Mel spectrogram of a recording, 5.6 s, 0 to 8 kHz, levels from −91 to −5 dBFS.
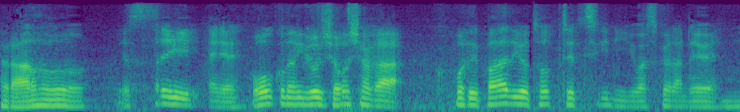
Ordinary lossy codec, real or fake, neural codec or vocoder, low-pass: AAC, 32 kbps; fake; codec, 16 kHz in and 24 kHz out, 0.6 kbps, FocalCodec, streaming, 2048 codes; 7.2 kHz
